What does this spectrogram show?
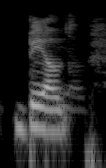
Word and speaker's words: build: Non, c'est build. Build pas build mais build. C'est-à-dire que il s'écrit u I mais ce ne sera pas un son BW I, ça fera pas build.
